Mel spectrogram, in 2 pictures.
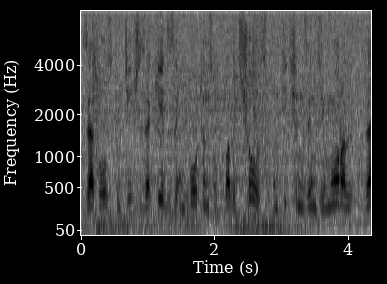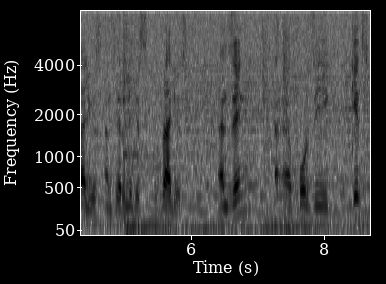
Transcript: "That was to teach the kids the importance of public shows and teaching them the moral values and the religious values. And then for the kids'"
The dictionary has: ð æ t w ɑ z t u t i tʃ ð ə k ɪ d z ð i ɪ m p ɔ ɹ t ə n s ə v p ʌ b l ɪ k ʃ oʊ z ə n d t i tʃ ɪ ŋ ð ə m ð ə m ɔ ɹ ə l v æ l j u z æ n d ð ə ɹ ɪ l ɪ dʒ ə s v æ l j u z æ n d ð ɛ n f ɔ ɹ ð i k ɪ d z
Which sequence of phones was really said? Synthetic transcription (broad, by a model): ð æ t w ɑ z t u t i tʃ ð ə k ɪ d z ð i ɪ m p ɔ ɹ t ə n s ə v b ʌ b ɪ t ʃ oʊ z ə n t i tʃ ɪ ŋ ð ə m ð ə m ɔ ɹ ə l v æ l j u z æ n d ð ə ɹ ɪ l ɪ dʒ ə s v æ l j u z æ n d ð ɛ n f ɔ ɹ ð i k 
